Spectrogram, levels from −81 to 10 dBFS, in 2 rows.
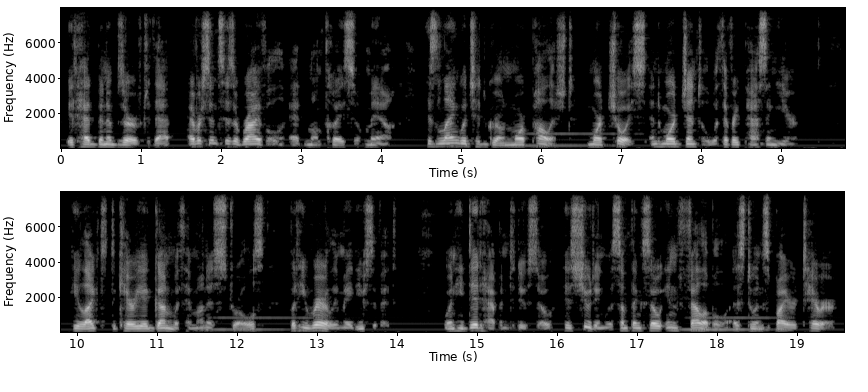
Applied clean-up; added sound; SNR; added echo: classical method spectral subtraction.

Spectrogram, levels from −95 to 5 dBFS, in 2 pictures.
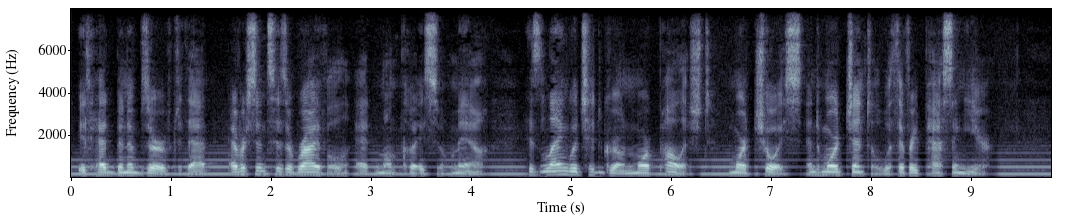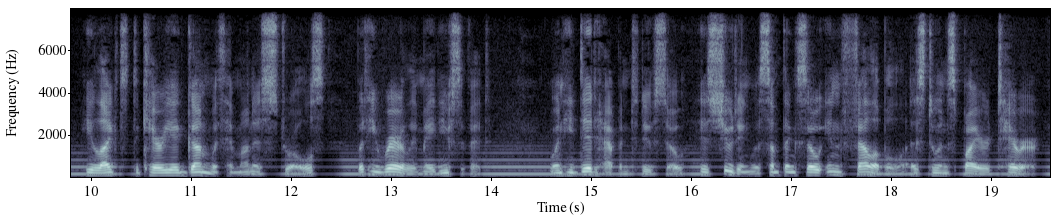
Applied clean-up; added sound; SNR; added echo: neural mask model RNNoise.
